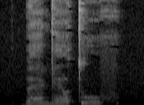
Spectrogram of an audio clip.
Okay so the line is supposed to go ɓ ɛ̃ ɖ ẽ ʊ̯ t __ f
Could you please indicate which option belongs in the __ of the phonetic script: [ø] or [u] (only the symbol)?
u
